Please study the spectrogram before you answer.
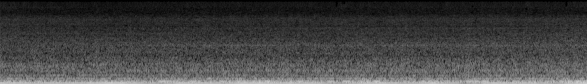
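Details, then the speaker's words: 1967 Pontiac Firebird convertible V8 with Edelbrock intake, four-barrel carburetor, HEI ignition, aluminum radiator and newer alternator, warm idle: a deep, steady, even burble with no ticks or misses; it runs smooth and sounds good. "Running smooth, sounds good."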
